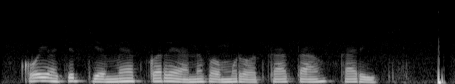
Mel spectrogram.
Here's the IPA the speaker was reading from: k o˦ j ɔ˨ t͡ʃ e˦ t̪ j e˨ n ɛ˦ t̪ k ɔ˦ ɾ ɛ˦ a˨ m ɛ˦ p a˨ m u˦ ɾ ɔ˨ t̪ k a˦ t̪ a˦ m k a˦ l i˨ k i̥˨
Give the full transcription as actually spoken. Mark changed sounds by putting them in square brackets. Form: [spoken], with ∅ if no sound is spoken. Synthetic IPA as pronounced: k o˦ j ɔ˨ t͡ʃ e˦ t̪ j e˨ [m] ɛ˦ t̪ k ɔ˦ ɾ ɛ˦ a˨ [n] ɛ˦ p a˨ m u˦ ɾ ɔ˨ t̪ k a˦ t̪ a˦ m k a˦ [ɾ] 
